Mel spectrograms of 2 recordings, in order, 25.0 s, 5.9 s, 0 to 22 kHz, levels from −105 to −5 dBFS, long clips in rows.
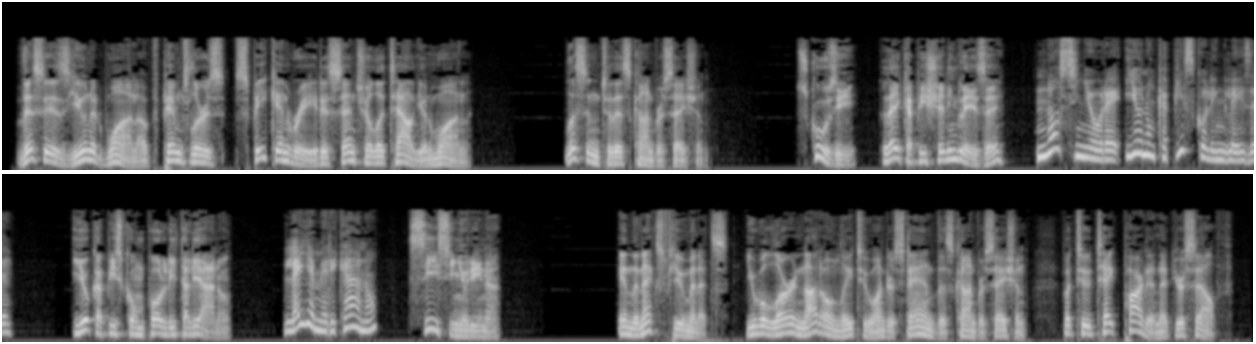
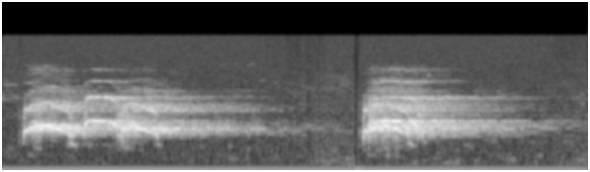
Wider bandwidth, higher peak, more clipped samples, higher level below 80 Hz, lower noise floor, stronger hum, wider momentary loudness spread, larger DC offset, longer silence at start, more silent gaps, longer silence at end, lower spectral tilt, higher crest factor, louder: about the same, 10.5 kHz vs 11 kHz; second, -4 dBFS vs 0 dBFS; neither; first, -56 dBFS vs -70 dBFS; first, under -90 dBFS vs -48 dBFS; neither; second, 8 LU vs 22 LU; second, under 0.1% vs 0.4%; about the same, 0.2 s vs 0.2 s; neither; second, 0.4 s vs 0.6 s; first, -3.5 dB/octave vs 0.5 dB/octave; first, 24 dB vs 16 dB; second, -27 LUFS vs -13 LUFS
